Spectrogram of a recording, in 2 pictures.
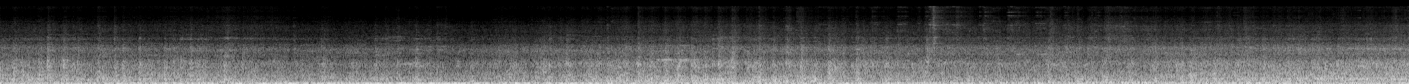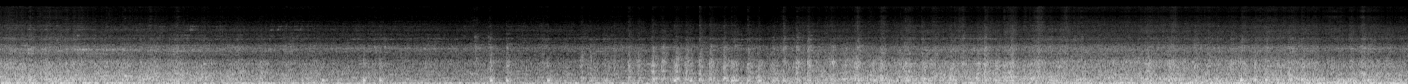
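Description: Freight cars of a passing manifest train rolling by close up: a loud, steady rumble of steel wheels on the rails with clickety-clack over the track.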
